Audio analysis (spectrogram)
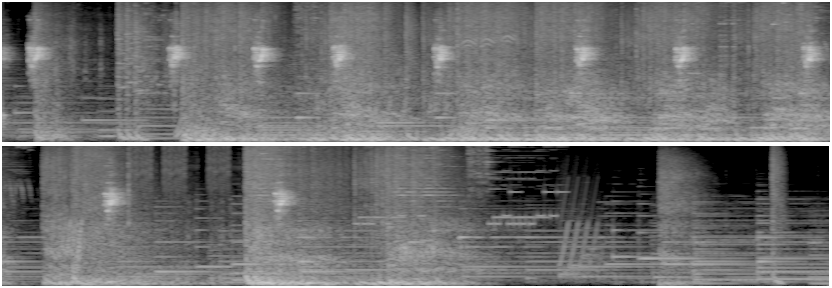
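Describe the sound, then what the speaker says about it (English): Repeated bright bird chirps at a regular pace over a busy background of clattering and rubbing noises, the calls fairly distinct and mid-distance. "I'm sure you guys can hear the bird in the background."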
